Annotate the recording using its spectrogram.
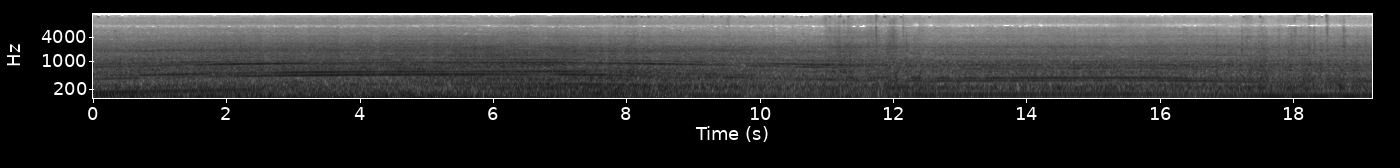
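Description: A vehicle's engine hums steadily from inside the cab.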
